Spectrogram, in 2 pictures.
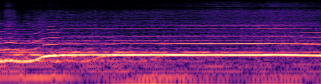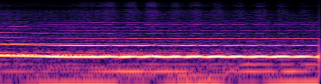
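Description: Slow meditation music: one long held note from a flute-like wind instrument, dipping in pitch and recovering at the start, then settling a little lower about halfway with a gentle waver, over a soft low drone.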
